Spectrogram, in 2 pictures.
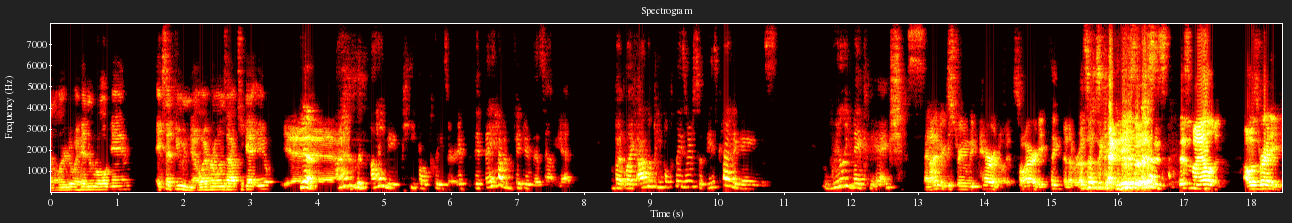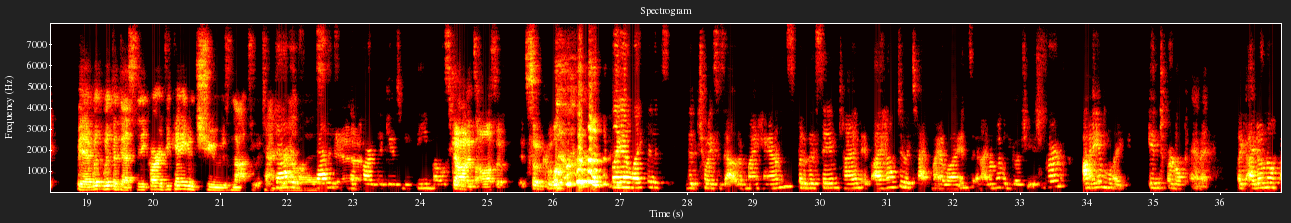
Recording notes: Sorry in advance for some of the audio quality, we were dealing with a very pesky echo.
